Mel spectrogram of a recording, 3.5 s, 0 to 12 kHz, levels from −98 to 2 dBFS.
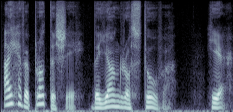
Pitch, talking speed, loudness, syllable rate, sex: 160 Hz, 135 wpm, -17 LUFS, 4.5 syllables/s, female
